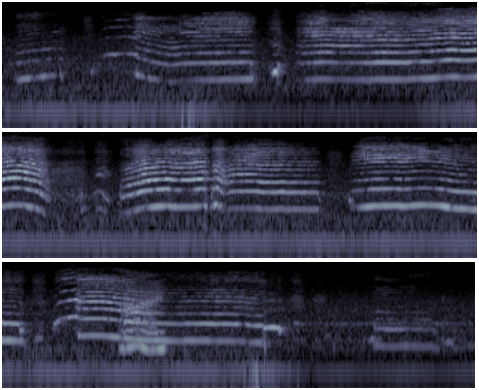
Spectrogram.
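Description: Baby crying in about five long, high-pitched wails, each a second or two long, rising and falling and dropping away at the end, over a steady low hum.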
